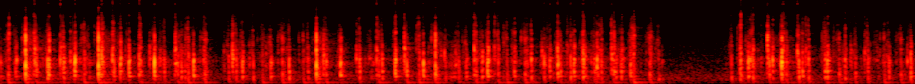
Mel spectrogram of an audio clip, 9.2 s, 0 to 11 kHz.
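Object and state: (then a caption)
Plastic mechanical keyboard with SA keycaps. Fingertips of both hands type on a compact 68-key NiZ Plum Atom 68 plastic mechanical keyboard, with a white plastic case and tall purple and yellow Domikey Gas Attack SA plastic keycaps, resting on a desk pad. A quick, steady stream of short, clacky mid-pitched key taps continues, pauses briefly near the end, then resumes.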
